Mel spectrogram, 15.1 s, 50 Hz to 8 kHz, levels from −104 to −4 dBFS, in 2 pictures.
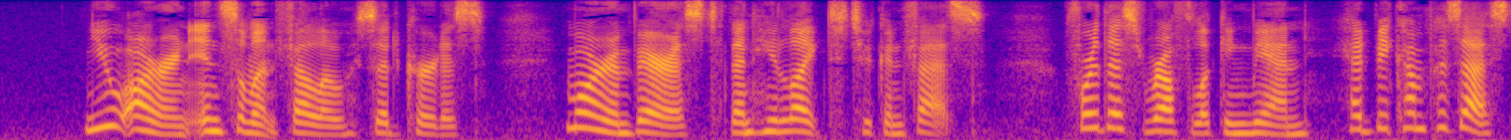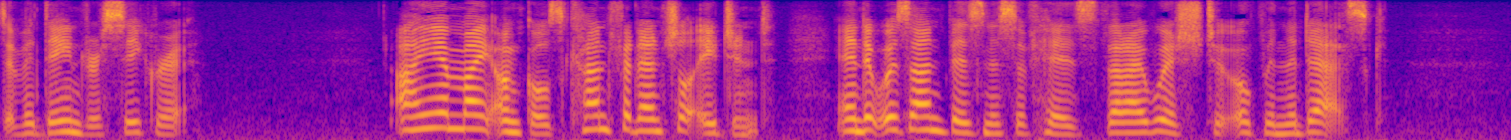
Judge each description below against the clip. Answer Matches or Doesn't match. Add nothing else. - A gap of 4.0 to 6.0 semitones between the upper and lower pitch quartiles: Matches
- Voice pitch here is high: Matches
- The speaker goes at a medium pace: Matches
